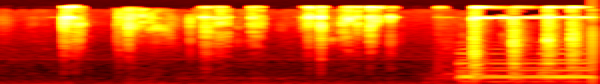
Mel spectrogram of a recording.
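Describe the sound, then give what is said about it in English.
Metallic clinking of quarters, taken out of a pocket and rubbed together by hand, in a series of short, jingly bursts, followed by sustained tonal music starting near the end. “And if he was worried about something, which he often was, he would take some of those coins and take them out of his pocket and just kind of like rub some quarters together.”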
